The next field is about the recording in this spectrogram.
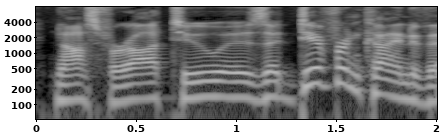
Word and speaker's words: NOS4A2: If you say that phonetically, it sounds like Nosferatu, i.e. vampire.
